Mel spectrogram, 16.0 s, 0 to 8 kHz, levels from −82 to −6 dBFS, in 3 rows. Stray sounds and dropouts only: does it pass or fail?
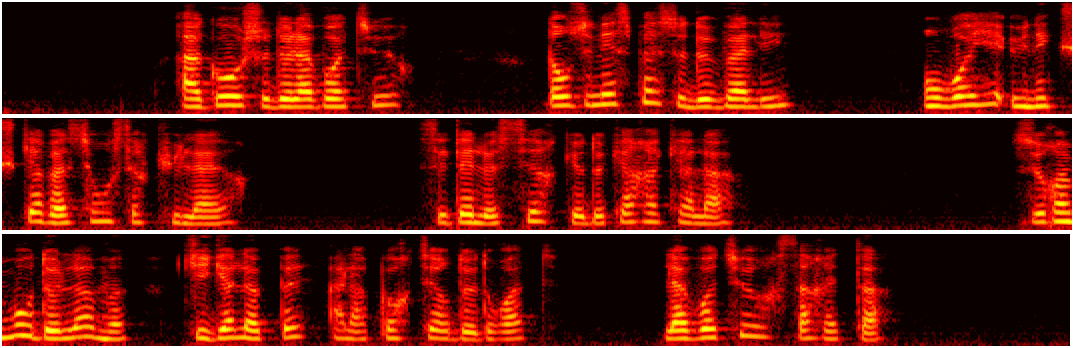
pass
